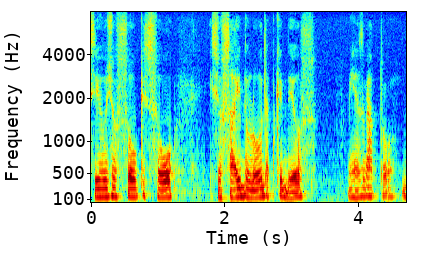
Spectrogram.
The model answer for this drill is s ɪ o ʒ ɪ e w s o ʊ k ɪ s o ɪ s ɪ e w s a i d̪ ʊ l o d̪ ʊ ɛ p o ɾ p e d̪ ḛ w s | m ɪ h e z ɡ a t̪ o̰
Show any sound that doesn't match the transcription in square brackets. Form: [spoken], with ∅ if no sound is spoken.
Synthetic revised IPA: s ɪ o ʒ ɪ e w s o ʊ k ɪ s o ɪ s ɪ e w s a i d̪ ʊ l o d̪ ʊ ɛ p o ɾ [k] e d̪ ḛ w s | m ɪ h e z ɡ a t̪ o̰

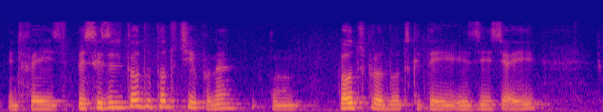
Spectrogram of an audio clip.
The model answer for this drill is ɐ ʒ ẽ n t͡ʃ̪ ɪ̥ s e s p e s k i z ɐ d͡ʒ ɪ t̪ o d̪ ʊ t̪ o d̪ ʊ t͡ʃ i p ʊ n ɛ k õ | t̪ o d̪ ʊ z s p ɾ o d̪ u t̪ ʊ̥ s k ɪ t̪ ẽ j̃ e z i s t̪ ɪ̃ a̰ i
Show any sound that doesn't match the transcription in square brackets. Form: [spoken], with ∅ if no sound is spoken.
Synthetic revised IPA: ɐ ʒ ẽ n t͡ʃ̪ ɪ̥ [f] e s p e s k i z ɐ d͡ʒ ɪ t̪ o d̪ ʊ t̪ o d̪ ʊ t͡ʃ i p ʊ n ɛ k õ | t̪ o d̪ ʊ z s p ɾ o d̪ u t̪ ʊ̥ s k ɪ t̪ ẽ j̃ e z i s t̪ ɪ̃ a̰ i

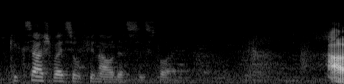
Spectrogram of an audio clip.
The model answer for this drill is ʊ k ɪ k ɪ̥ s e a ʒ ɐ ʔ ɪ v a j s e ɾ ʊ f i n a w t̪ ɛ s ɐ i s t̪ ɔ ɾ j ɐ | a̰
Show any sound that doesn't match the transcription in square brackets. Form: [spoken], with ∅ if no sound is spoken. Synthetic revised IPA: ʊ k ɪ k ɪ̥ s e a [ʃ] ɐ [k] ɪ v a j s e ɾ ʊ f i n a w [d̪] ɛ s ɐ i s t̪ ɔ ɾ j ɐ | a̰

